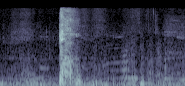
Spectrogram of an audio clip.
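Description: A person coughs once, sharply, about three-quarters of a second in.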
